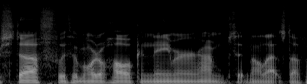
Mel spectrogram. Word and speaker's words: Namor: Defender stuff with Immortal Hulk and Namor. I'm sitting all that stuff out. Did you call him Namor?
